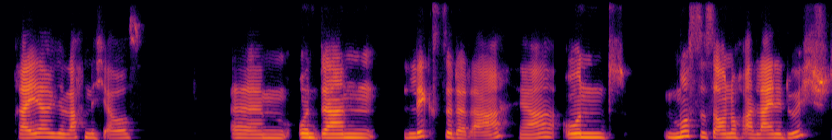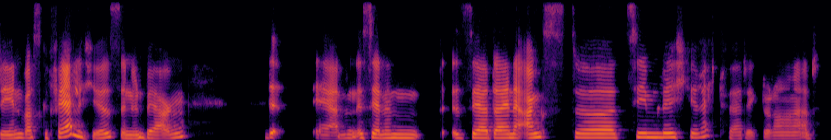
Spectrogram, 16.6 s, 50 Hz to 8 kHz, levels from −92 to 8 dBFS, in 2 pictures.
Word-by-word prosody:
3- 210 0 +8
jährige 230 -1 +3
lachen 210 +1 -2
dich 210 -2 -5
aus, 210 +1 -6 0.9
ähm, 200 -1 -2
und 220 -2 +3
dann 215 +2 +5 0.3
liegst 245 +7 +2
du 235 - +4
da 195 -2 +1
da, 175 0 0 0.2
ja, 210 +5 0
und 230 -1 +2 0.4
musst 275 +6 +2
es 240 -3 -3
auch 210 0 +5
noch 225 0 -1
alleine 210 0 +5
durchstehen, 220 - -1
was 205 0 -6
gefährlich 255 +6 +1
ist 235 +4 -4
in - - -4
den 185 +5 -4
Bergen. 205 +8 -5 0.8
D - - -1 0.4
Ja, - - -4
dann 195 - -10
ist 215 0 -5
ja 220 - +3
dann 205 -1 -5 0.3
ist 200 +1 -10
ja 205 -2 +2
deine 210 0 +1
Angst, 235 +3 -2
äh, 220 -1 -1
ziemlich 235 0 -2
gerechtfertigt 230 - -12
oder 175 0 -10
nicht? 180 - -19
215 Hz, 150 wpm, -24 LUFS, 205-230 Hz, 0.9 s, 3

